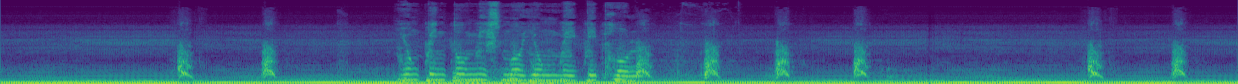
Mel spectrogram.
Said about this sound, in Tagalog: Tumatahol yung aso namin. So ako, pinuntahan ko yung ano yung tinatahulan niya.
